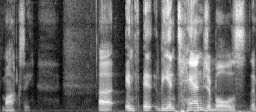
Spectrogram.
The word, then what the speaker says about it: Maxi: just like just take Maxi's minutes it's not that easy right like again he's the worst Defender still because of because of all those intangibles and I said it wrong it's Moxy uh in the intangibles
